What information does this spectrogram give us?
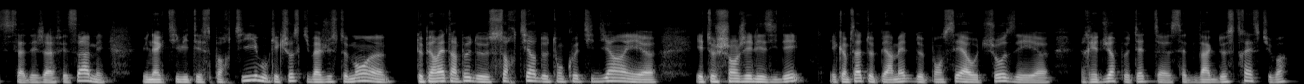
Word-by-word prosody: tu - - 0
as - - +1
déjà 105 0 0
fait 105 - -4
ça 170 +10 +3
mais, 110 -7 -1 0.3
une 110 0 +3
activité 115 +1 +1
sportive 170 - -2
ou 160 - +3
quelque 120 -3 -2
chose 165 0 -1
qui - - -12
va 115 -1 +3
justement, 130 +7 +1
heu, 115 -3 +1 0.3
te - - +1
permettre 140 +4 +5
un 140 - +4
peu 170 +5 +2
de 130 -5 +2
sortir 150 +7 0
de 135 - +1
ton 130 +1 -4
quotidien 140 +3 0
et 120 -5 +2
heu 110 0 +3 0.4
et 120 - +3
te 130 - +2
changer 135 +1 +3
les 120 -3 +2
idées. 135 +8 0 0.2
Et 115 - -4
comme 120 -1 +1
ça, 150 - +5
te 145 -3 0
permettre 120 +4 0
de 120 - +1
penser 115 +5 -2
à 115 -2 +6
autre 105 -1 -3
chose 155 -3 +1
et 105 -1 0
heu, 100 0 -2 0.3
réduire 115 +6 0
peut-être, 130 +2 -4
heu, 105 -2 -1
cette 105 0 -8
vague 110 +1 +1
de 120 +2 0
stress, 155 +4 -3
tu 115 - -9
vois? 120 +4 -4
125 Hz, 245 wpm, -24 LUFS, 110-140 Hz, 0.4 s, à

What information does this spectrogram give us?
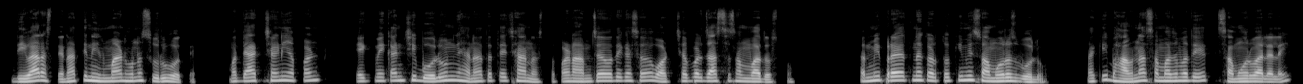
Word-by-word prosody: दिवार 145 +8 +4
असते 145 -8 -4
ना 145 +5 +1
ती 195 - 0
निर्माण 155 -2 +3
होणं 160 +2 +1
सुरु 150 -3 -1
होते. 115 - -4 0.4
मग 150 - -4
त्याच 165 +2 +2
क्षणी 180 +2 -1
आपण 180 +2 -3 0.4
एकमेकांशी 170 +5 -3
बोलून 170 +3 +2
घ्या 175 -5 +1
ना, 145 +2 -1
तर 170 - -4
ते 170 - -3
छान 160 -5 +1
असतं. 120 +1 -10
पण 145 +1 0
आमच्यामध्ये 165 +5 +1
कसं 175 +1 -2
WhatsAppवर 155 +5 -1
जास्त 155 0 0
संवाद 140 -6 +1
असतो. 115 +1 -8 0.7
तर - - -1
मी 180 +3 +3
प्रयत्न 190 +2 +3
करतो, 170 -2 0
की 195 - 0
मी 200 +1 +4
समोरच 155 -2 +3
बोलू. 120 -3 0 0.4
ताकी 145 +9 -3
भावना 155 -2 +2
समजमध्ये 170 +1 +1 0.2
समोरवाल्यालाही. 135 +1 +2
160 Hz, 180 wpm, -20 LUFS, 140-175 Hz, 0.7 s, दिवार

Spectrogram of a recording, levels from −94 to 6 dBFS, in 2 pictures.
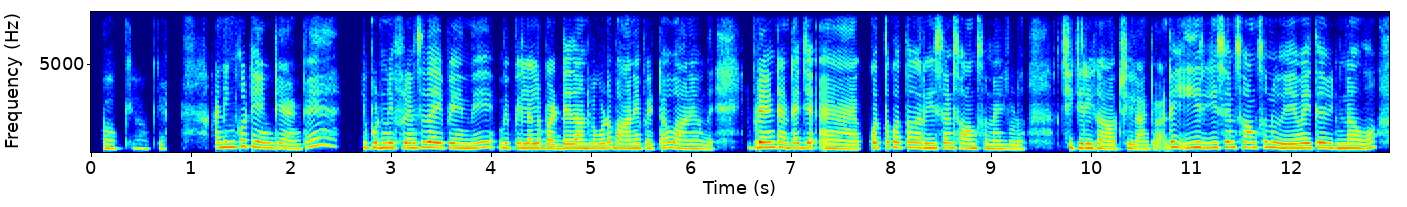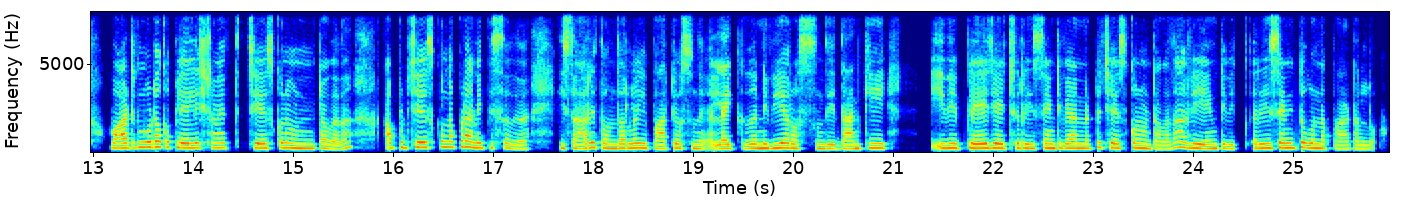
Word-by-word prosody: Okay, 230 +1 -9
okay. 225 0 -18 0.5
And 285 +1 +1
ఇంకోటి 335 +2 0
ఏంటి 275 -1 -2
అంటే, 230 +9 -5 0.5
ఇప్పుడు 270 +1 +1
ని - - +5
ఫ్రెండ్స్‌దయిపోయింది, 270 -2 +2 0.2
మీ 270 - -1
పిల్లల 255 -1 +2
బర్త్‌డే 240 0 +1
దాంట్లో 245 0 0
కూడా 270 +3 -1
బానే 240 0 0
పెట్టావు, 250 +4 -3
బానే 230 -2 -2
ఉంది. 195 -2 -9 0.3
ఇప్పుడేంటంటే, 290 0 +3
జ - - +6 0.2
ఆహ్, 225 -3 -1 0.2
కొత్త 270 -1 +1
కొత్తగా 285 -1 0
రీసెంట్ 265 +1 0
సాంగ్స్ 245 0 -1
ఉన్నాయి 225 -1 -3
చూడు, 210 -1 -7 0.4
చికిరి 255 -1 +1
కావచ్చు 220 -1 -3
ఇలాంటివ 210 -1 -6
అంటే 310 - +2
ఈ - - +1 0.2
రీసెంట్ 285 +1 0
సాంగ్స్ 290 -1 -1
నువ్వేవైతే 265 +1 +3
విన్నావో, 245 -1 0 0.4
వాటిని 270 +3 +3
కూడా 320 +1 +5
ఒక 305 - -2
ప్లే 270 -2 +5
లిస్ట్ 275 +1 -3
అనేది 270 0 -6
చేసుకొని 265 +2 +2
ఉంటావు 240 -1 -1
గదా! 215 +8 -5 0.4
అప్పుడు 260 +1 -3
చేసుకున్నప్పుడు 310 +2 +3
అనిపిస్తది 270 -2 -2
కదా! 210 - -6 0.4
ఈసారి 240 +4 0
తొందరలో 245 +2 +2
ఈ - - -11
పార్టీ 225 +3 -1
వస్తుంది, 230 -2 -3 0.2
లైకు 230 0 -2 0.2
న్యూ 240 - +3
ఇయర్ 260 -3 +4
వస్తుంది. 230 0 -2
దానికి 235 +4 0 0.6
ఇవి 255 +1 +4
ప్లే 250 -2 +5 0.2
చేయొచ్చు, 245 0 +3
రీసెంట్‌గా 245 +1 +1
అన్నట్టు 240 +3 -1
చేసుకొని 250 0 +1
ఉంటావు 215 -2 -6
కదా! 285 - -3
అవి 250 -1 +3
ఏంటివి? 235 -1 -2 0.3
రీసెంట్‌గున్న 260 0 +3
పాటల్లో. 210 0 -8
255 Hz, 165 wpm, -23 LUFS, 235-275 Hz, 0.6 s, జ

